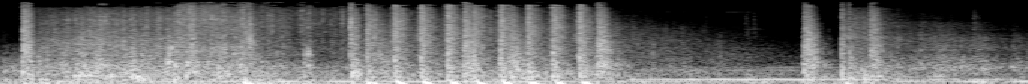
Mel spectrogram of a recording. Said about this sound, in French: Ramon Arellano et ses hommes sautent du véhicule et se mettent à tirer comme des chiens enragés.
